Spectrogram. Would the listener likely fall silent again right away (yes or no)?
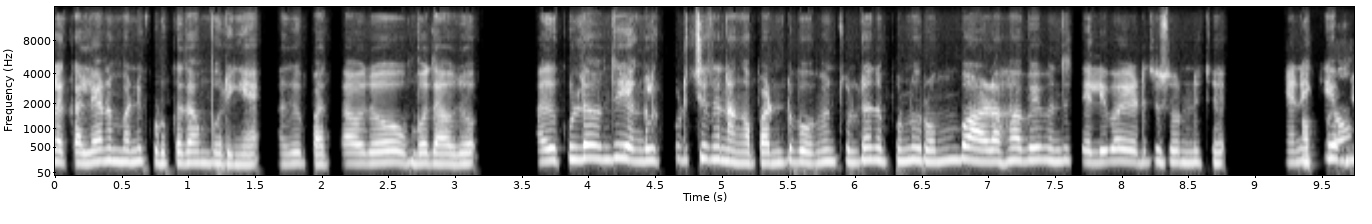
yes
